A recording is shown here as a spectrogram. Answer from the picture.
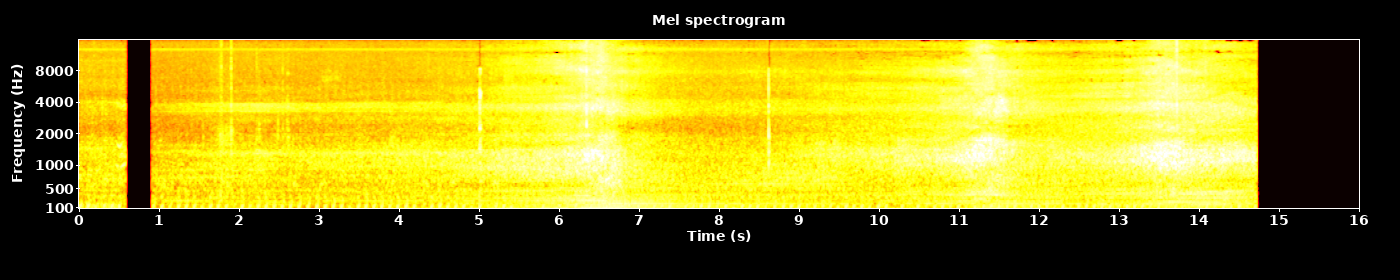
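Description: Motorcycle engine running while riding, its pulsing note picking up as the bike gets going, with a rushing noise swelling up three times. The sound breaks off briefly just under a second in and stops near the end.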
